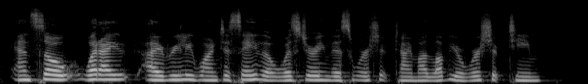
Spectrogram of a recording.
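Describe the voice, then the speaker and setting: A woman with a Canadian accent speaks at a medium pitch and a moderate pace. Her intonation is monotone and flat, with hardly any pauses. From Canada. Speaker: visiting minister. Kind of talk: church greeting. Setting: church.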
